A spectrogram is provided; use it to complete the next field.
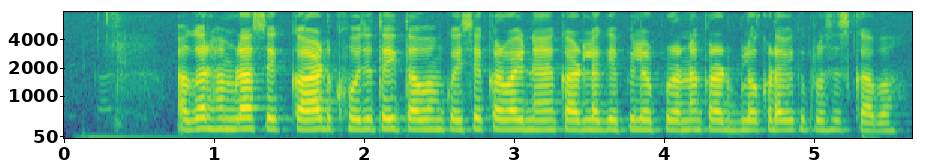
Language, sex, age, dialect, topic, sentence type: Magahi, female, 46-50, Western, banking, question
